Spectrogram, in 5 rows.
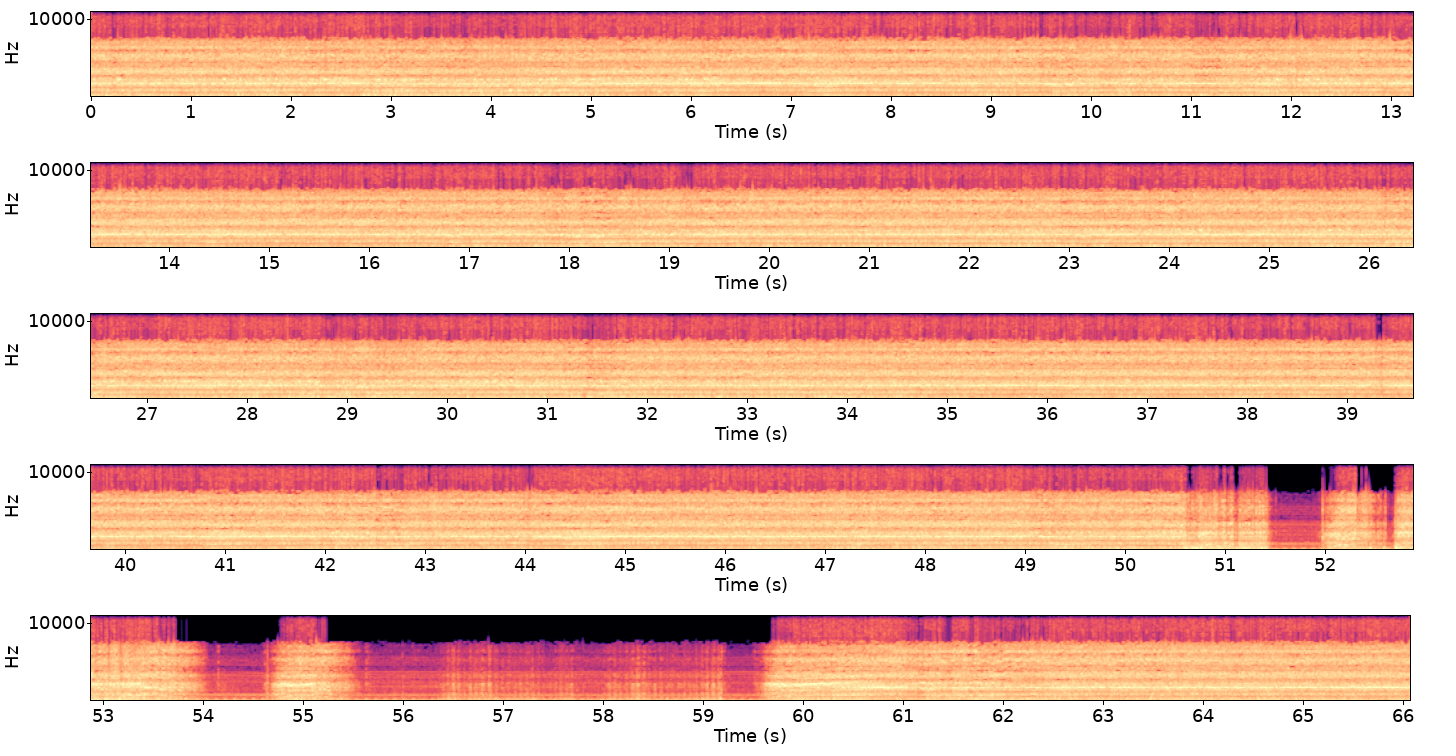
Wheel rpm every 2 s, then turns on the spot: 230, 220, 220, 230, 230, 230, 230, 230, 230, 220, 230, 230, 230, 220, 220, 220, 230, 230, 230, 240, 230, 230, 230, 230, 230, 120, 120, 40, 30, 50, 210, 230, 230.
56-58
